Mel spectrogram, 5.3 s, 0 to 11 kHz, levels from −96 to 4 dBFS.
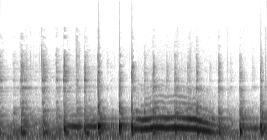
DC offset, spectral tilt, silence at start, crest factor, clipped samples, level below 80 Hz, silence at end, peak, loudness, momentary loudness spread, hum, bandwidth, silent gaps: under 0.1%; -14 dB/octave; 0 s; 14 dB; 0.2%; -30 dBFS; 0 s; 0 dBFS; -14 LUFS; 13 LU; none; 2.8 kHz; none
